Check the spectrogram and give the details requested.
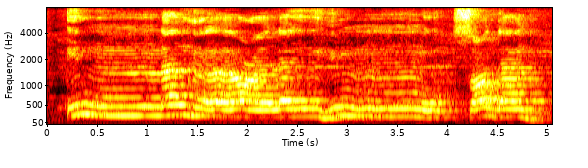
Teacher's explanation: innaha 'alaihim muqsadah, pakai shad bukan pakai shin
